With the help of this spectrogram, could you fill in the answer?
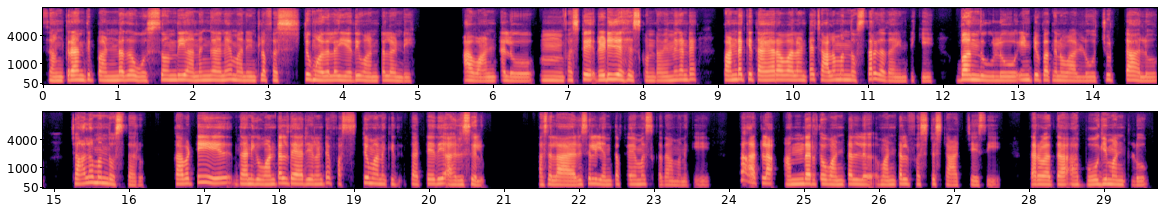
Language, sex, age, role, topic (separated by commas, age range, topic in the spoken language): Telugu, female, 40-44, guest, మీ సంస్కృతిలో మీరు ఎక్కువగా గర్వపడే విషయం ఏది?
